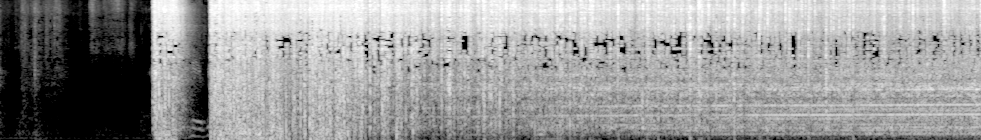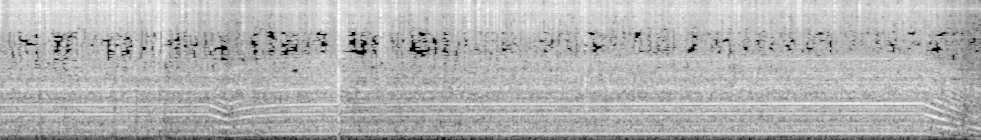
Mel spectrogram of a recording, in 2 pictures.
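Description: Bosch food processor's mill attachment grinding dried eggshells and snail shells into a coarse powder. The motor starts with a sharp burst about one and a half seconds in, then runs loud and steady, a whine over gritty noise, with a brief dip in pitch partway through. Its pitch falls away as it is switched off near the end. Quite noisy.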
